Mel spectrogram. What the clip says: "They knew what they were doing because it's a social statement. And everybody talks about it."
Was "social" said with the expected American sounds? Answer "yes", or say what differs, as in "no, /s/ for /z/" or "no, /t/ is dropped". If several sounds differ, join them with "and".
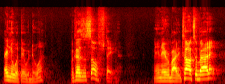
no, /ʃ/ is dropped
